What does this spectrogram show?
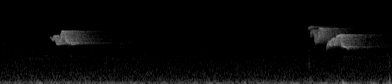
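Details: Lone Red-eyed Vireo singing during a morning walk on the Otter Lake Side Trail, Bruce Peninsula: two brief, high, slurred phrases about two and a half seconds apart, each dropping in pitch, over soft low ambient rumble.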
